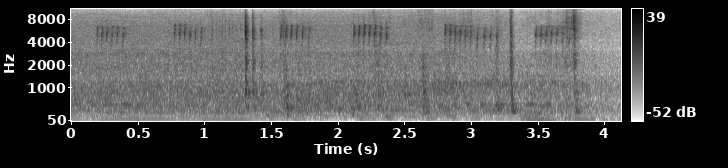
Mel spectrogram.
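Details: Long-billed Crombec alarm calling on a Sabi Sand-area safari drive on the afternoon of Feb 27, 2016, near relaxed impala, source unseen (possibly a snake): dry, buzzy high-pitched bursts about twice a second over hiss and a few sharp knocks.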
